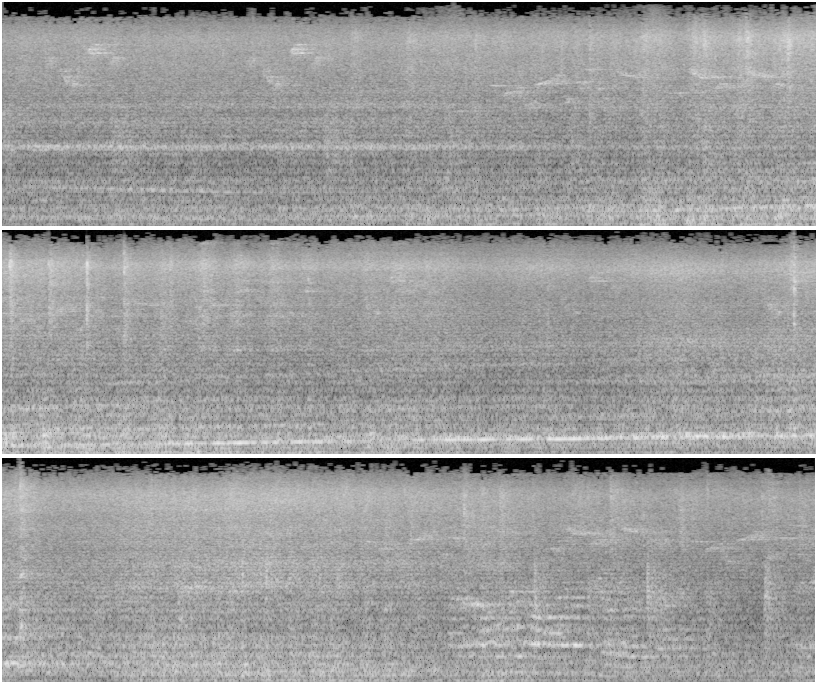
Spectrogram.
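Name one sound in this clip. A train rumbles along the rails through an echoing underground station.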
